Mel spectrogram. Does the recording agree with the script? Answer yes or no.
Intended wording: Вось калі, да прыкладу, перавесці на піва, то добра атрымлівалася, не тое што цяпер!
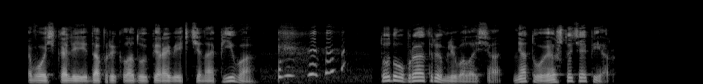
yes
